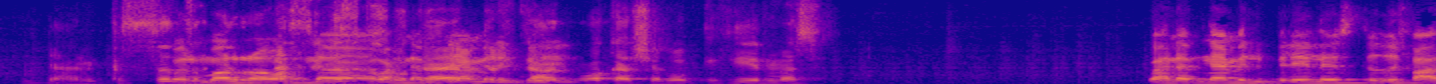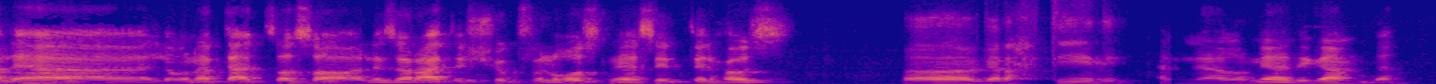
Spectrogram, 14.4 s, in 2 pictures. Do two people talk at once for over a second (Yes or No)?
Yes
